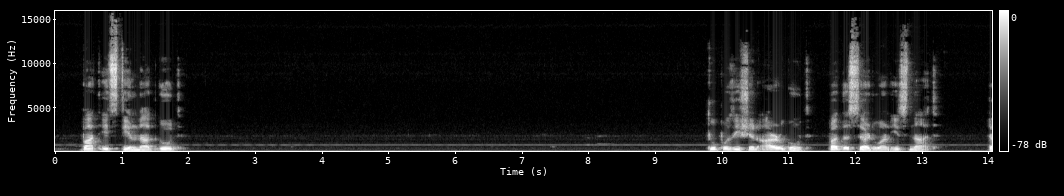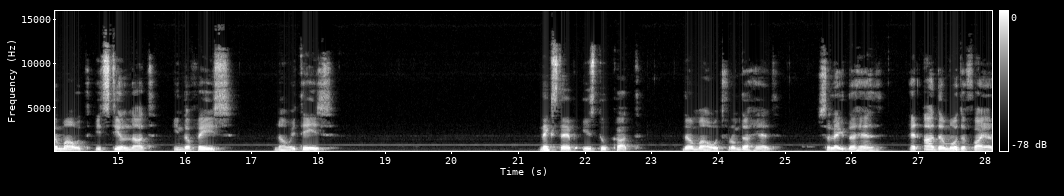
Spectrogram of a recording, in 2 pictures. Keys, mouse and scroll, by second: 12.8 Tab, 14.2 z, 15.6 middle click, 17.7-19.3 drag, 19.3-21.1 middle drag, 21.4 middle click, 22.0 KP_5, 23.3-25.6 middle drag, 27.7-28.1 drag.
